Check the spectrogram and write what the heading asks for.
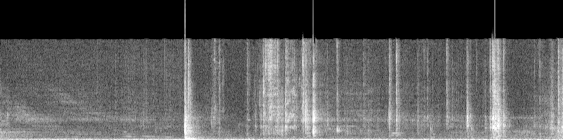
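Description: Glass tiles clicking and clinking as they are handled and set down on a countertop: a few sharp clicks, one about a second and a half in, a cluster around two seconds, another near the end, over a steady low hum.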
